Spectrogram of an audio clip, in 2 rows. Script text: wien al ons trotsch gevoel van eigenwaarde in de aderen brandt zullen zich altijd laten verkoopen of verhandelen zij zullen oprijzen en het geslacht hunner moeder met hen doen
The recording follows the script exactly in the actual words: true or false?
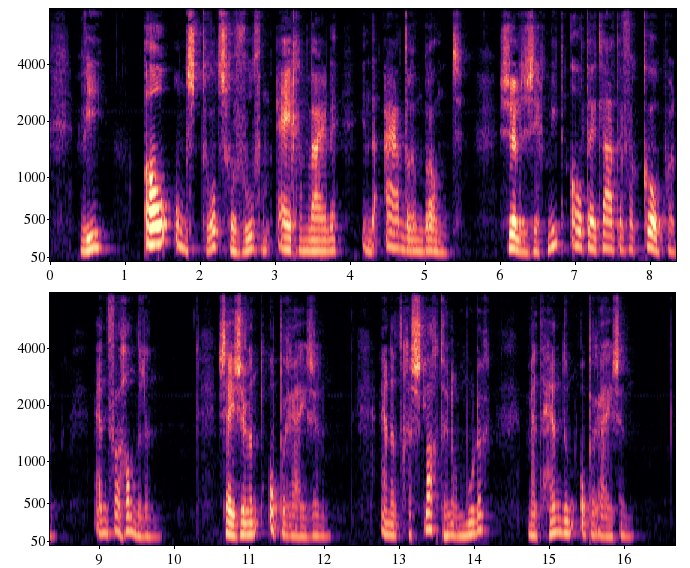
false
